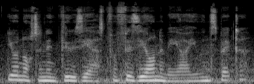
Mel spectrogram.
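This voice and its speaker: An actress playing a shrewd, composed Victorian lady detective in a radio drama, measured and dryly probing. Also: fairly low pitch, fairly even intonation, dark tone, lightly acted. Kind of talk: period radio drama acting. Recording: clear background noise.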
